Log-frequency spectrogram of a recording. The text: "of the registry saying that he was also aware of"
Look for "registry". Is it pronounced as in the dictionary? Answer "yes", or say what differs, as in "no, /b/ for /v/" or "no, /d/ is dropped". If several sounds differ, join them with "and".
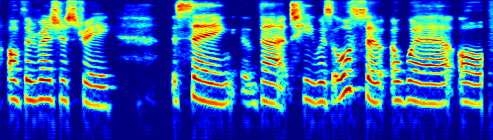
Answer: yes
